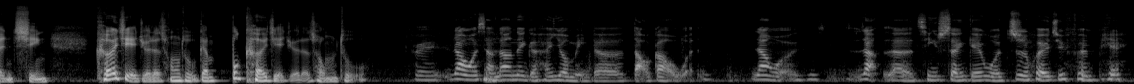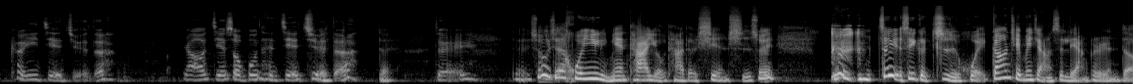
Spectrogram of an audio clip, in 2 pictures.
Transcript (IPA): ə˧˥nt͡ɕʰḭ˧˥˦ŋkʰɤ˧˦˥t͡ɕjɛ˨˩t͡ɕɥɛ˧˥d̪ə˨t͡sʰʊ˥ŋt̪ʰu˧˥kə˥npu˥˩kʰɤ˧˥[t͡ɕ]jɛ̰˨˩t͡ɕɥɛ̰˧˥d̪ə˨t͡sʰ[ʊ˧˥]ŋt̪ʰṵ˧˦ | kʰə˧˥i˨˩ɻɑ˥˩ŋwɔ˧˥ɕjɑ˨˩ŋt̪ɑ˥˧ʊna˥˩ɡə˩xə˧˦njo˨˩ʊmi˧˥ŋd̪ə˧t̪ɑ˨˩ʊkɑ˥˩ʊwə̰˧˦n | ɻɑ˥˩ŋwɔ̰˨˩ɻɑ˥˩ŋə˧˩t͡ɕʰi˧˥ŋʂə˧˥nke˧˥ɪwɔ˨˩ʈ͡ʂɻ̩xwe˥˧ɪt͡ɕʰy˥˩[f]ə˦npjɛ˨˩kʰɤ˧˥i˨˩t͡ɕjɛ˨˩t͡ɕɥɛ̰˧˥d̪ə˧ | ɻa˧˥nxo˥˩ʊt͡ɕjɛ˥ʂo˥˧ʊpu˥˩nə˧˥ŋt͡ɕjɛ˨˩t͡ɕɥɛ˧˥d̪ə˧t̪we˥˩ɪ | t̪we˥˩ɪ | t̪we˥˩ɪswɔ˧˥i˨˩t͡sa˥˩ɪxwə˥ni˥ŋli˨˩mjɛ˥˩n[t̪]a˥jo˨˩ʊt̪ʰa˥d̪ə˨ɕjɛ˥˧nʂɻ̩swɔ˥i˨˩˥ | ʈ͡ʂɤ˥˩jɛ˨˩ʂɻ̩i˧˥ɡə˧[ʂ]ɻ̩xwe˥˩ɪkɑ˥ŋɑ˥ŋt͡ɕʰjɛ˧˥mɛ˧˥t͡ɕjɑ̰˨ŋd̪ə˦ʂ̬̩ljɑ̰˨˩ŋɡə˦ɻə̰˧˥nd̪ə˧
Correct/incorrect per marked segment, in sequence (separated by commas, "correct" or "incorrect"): correct, incorrect, correct, incorrect, incorrect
